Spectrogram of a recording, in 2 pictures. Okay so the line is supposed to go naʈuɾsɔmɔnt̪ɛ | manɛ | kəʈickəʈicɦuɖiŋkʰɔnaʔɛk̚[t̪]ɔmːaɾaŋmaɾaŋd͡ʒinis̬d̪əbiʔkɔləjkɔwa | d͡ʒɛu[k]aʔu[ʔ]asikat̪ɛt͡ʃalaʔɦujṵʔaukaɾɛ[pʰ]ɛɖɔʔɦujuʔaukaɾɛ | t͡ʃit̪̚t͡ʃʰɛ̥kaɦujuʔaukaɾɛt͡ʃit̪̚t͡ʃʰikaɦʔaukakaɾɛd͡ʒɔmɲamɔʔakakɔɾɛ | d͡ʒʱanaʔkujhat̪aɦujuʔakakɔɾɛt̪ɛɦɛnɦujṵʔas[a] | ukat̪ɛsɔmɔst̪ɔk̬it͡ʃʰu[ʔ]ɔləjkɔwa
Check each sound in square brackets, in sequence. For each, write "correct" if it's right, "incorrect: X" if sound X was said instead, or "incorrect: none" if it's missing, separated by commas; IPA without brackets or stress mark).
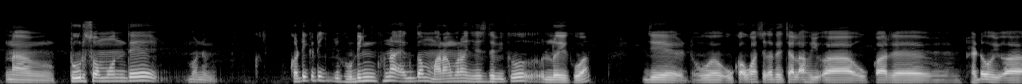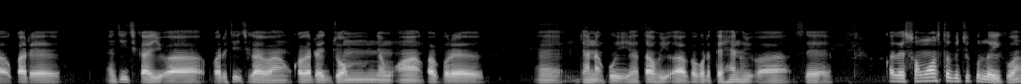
incorrect: d̪, correct, incorrect: k, correct, incorrect: ɛ, incorrect: k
